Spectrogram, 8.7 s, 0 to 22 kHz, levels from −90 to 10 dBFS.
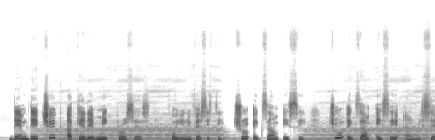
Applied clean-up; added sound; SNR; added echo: none; Bowed string instrument; 17 dB; none.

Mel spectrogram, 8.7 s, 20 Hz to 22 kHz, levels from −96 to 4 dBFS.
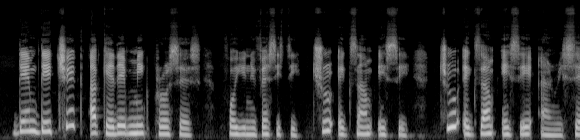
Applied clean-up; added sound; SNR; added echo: none; none; none; none.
